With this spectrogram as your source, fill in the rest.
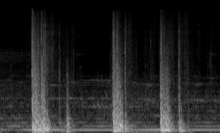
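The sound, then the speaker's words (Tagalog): Loud, heavy, nonstop banging on a door by a monster, three forceful thuds each followed by a lighter knock, spaced about a second apart, over a low steady hum, with no voices. “Walang tigil sa pangangalampag ang bingil sa pinto habang nagpapaliwanag si Lolo.”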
